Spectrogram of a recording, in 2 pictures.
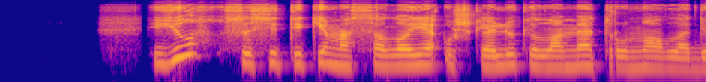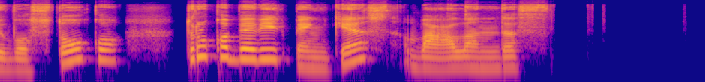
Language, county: Lithuanian, Panevėžys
